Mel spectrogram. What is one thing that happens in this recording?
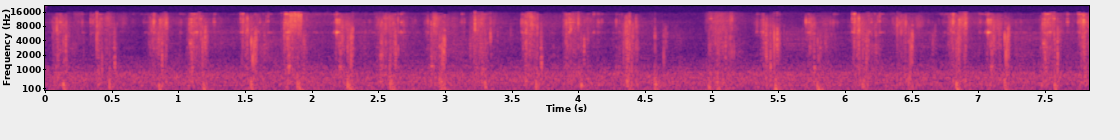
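Quick footsteps run across a metal floor.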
